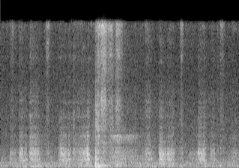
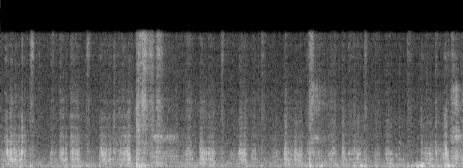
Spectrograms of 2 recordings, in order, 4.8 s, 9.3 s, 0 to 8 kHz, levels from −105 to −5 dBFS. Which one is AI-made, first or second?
second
